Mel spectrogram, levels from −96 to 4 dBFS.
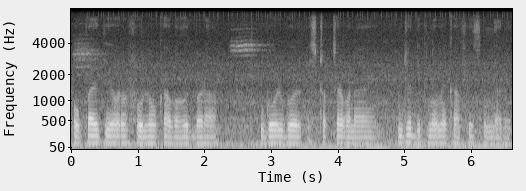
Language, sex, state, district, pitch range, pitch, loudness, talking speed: Hindi, male, Madhya Pradesh, Dhar, 95-105 Hz, 100 Hz, -17 LUFS, 145 wpm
